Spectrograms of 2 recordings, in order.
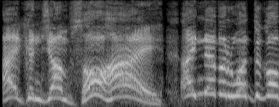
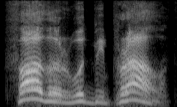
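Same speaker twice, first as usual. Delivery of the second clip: usual speaking voice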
